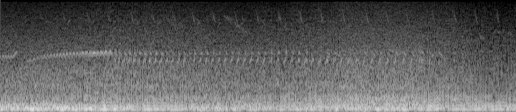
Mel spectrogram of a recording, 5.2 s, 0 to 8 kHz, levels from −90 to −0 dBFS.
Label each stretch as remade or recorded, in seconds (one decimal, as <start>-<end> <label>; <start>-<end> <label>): 0.0-0.8 recorded; 0.8-1.9 remade; 1.9-2.7 recorded; 2.7-3.4 remade; 3.4-4.2 recorded; 4.2-5.2 remade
